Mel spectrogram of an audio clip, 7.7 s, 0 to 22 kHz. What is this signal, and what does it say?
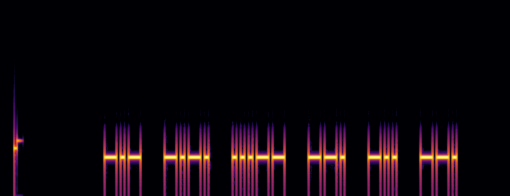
Morse code, heard as a keyed tone, about 20 wpm, spaced as for 15 wpm, 700 Hz. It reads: KC3GDG
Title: 213 Lesson 34g - Number 8 - Call Signs 20wpm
